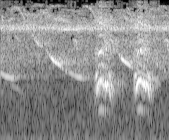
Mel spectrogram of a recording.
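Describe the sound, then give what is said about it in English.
Woodland birds in the woods call over one another from all directions, with thin descending whistles followed by two louder, chirpy bursts close together, set against a quiet background with no one speaking. “For instance, if you go down to the woods today, most likely from all directions, you'll hear sounds like this.”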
